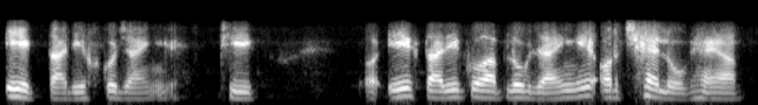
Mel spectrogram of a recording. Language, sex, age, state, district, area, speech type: Urdu, male, 18-30, Uttar Pradesh, Aligarh, urban, conversation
